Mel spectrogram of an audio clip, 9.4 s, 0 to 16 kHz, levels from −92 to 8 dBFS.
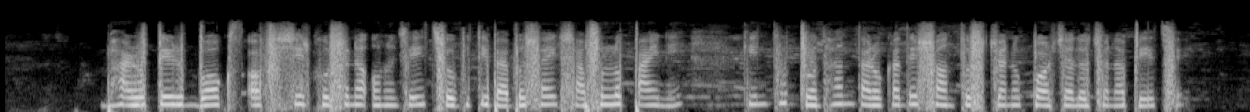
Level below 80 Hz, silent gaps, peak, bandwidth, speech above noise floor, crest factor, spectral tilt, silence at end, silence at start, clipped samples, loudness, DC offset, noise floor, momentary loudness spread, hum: -36 dBFS; none; 0 dBFS; 7.6 kHz; 44 dB; 16 dB; -5 dB/octave; 0.5 s; 0.75 s; under 0.1%; -15 LUFS; under 0.1%; -59 dBFS; 8 LU; none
